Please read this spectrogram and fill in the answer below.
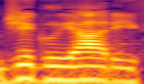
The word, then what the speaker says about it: Gigliotti: The G is silent. We know that because we got to interview him. We'll play it here in a minute. We called him Gigliotti throughout the course of the interview because we're assholes.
